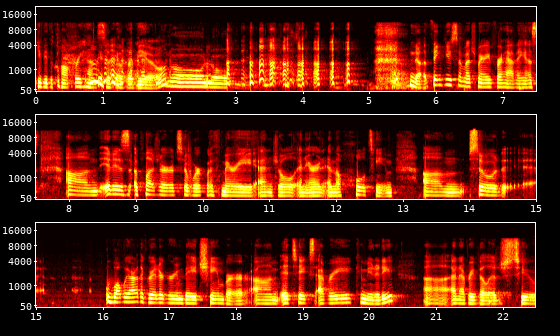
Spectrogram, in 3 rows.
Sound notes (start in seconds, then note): 0.5 group laughs; 3.3 laughs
